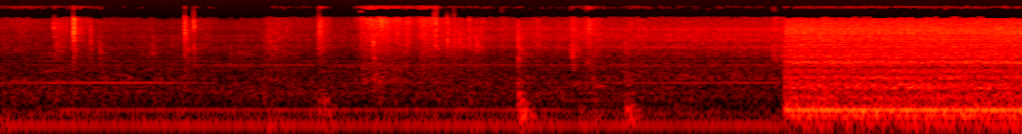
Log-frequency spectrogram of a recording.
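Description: Pork pieces sizzling and crackling faintly as they sear in a nonstick pot, over a faint steady hum. About eight seconds in, a much louder steady low hum starts suddenly.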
